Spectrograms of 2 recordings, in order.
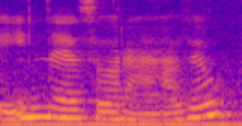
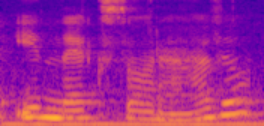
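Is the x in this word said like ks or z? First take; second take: z; ks. First: The x is said like z. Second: The x is said like ks. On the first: The speaker calls it right. "é inexorável" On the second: The speaker calls it wrong. "Não é inexorável"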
